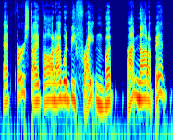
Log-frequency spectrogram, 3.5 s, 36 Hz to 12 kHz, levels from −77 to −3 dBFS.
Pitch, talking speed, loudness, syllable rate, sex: 190 Hz, 225 wpm, -19 LUFS, 5.2 syllables/s, male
